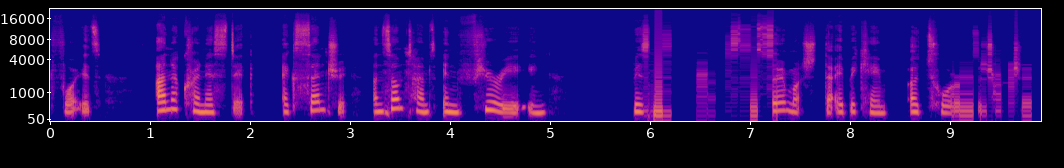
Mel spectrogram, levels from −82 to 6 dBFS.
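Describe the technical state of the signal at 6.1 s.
At 6.1 s the speech has robotic sound from repeated short buffers, running 5.94 to 7.27 s, just before "much that it became". It is likely caused by replaying one short chunk of about 7.5 ms, repeated through most of the span, forcing a rigid metallic 134 Hz buzz. A spectrogram shows flat, evenly spaced harmonics, and the waveform shows identical repeating cycles.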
